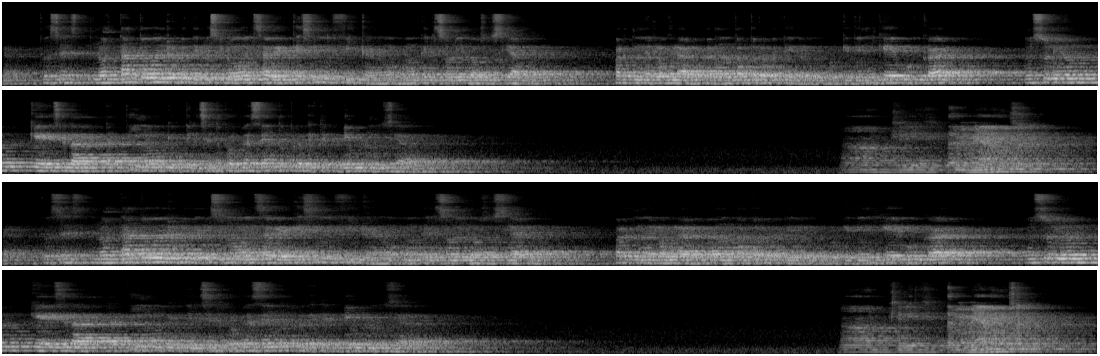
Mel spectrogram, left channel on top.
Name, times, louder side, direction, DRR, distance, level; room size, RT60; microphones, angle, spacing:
voice 1, 0.4-5.4 6.1-9.5 10.2-10.9 11.2-15.2, left 1 dB, 40° left, -3 dB, 0.4 m, -23 dB
voice 2, 19.3-21.1, right 1 dB, 80° right, -5 dB, 0.4 m, -30 dB
3.3 x 2.0 x 2.6 m, 3.0 s
head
